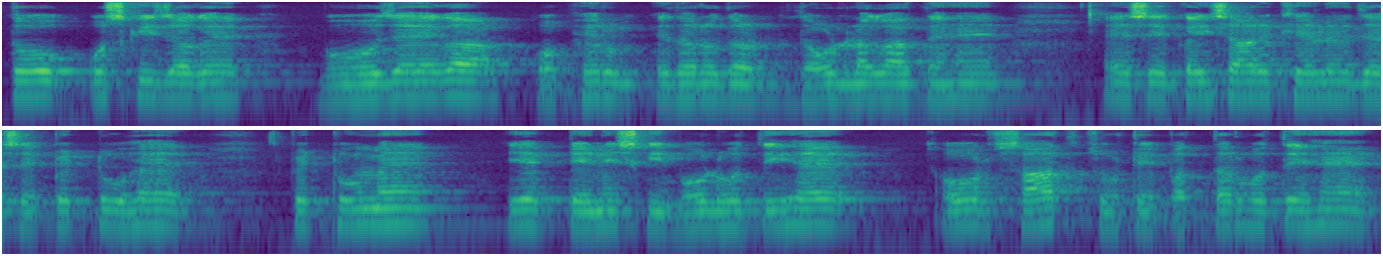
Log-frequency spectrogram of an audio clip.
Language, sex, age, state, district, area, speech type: Hindi, male, 30-45, Rajasthan, Karauli, rural, spontaneous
